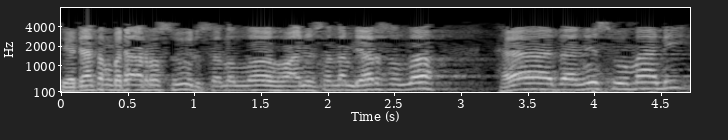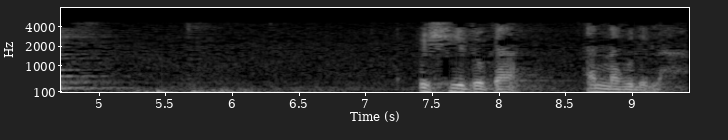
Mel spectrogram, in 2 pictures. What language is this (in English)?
Indonesian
